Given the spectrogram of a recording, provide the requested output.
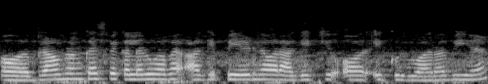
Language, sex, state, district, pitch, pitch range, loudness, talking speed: Hindi, female, Uttar Pradesh, Ghazipur, 225 Hz, 205-235 Hz, -16 LUFS, 245 wpm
